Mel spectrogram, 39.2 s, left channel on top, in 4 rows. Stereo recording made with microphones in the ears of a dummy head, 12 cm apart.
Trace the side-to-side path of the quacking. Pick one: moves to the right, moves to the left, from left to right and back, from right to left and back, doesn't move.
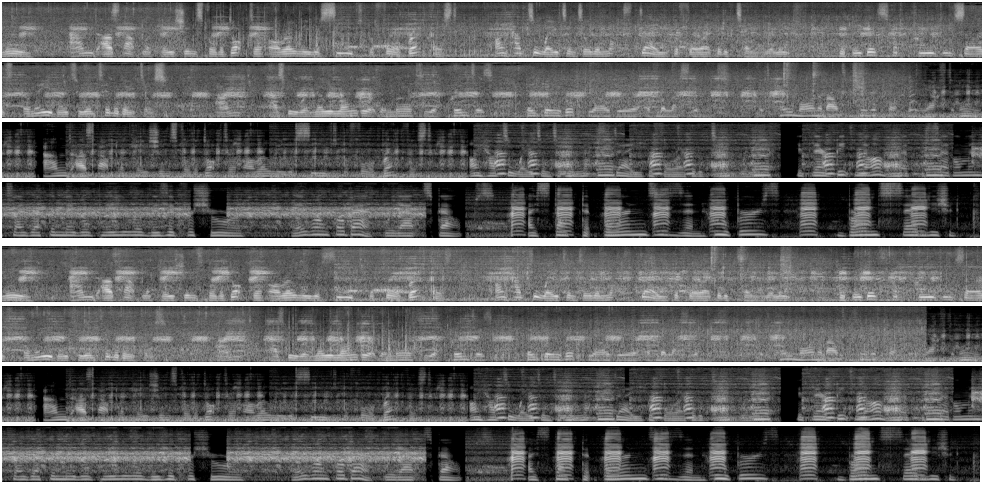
from right to left and back.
